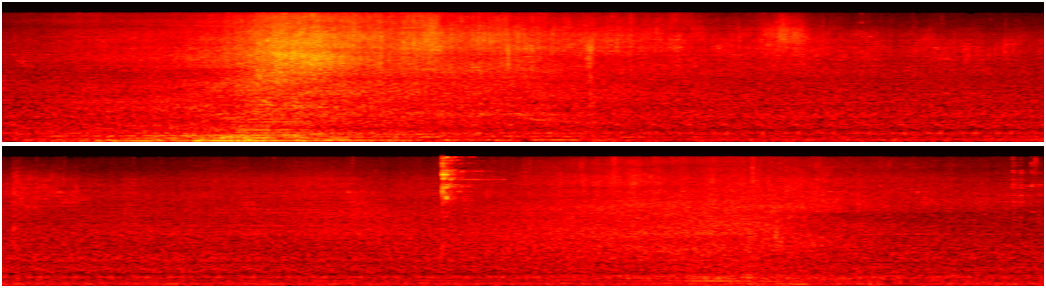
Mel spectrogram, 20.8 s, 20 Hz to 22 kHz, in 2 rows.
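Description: BR Class 24 diesel locomotive's Sulzer engine running at idle. The engine noise swells loudly about two seconds in and fades away over the next few seconds, with a smaller swell near the end.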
